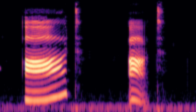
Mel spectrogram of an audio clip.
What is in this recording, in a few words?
Common Hindi Phrases for travel Eight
